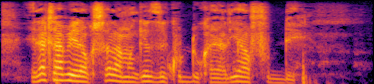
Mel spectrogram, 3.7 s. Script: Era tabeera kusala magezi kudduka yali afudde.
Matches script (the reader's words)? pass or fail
pass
